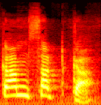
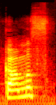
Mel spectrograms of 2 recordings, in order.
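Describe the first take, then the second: First: The name ends with a clear 'satka' sound. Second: The name is cut short without 'tka'. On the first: The speaker calls it right. "মূল উচ্চারণ হচ্ছে কামসাটকা" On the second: The speaker calls it wrong. "এটার মূল উচ্চারণ কিন্তু আসলে এমন না"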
